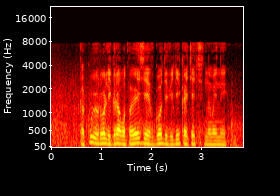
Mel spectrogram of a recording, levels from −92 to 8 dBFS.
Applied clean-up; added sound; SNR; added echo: none; Thunder; 18 dB; none.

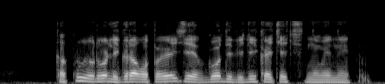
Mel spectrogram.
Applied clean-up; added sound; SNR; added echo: neural diffusion model UNIVERSE++.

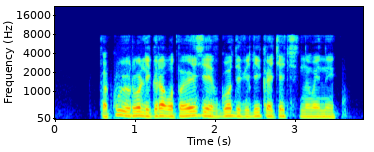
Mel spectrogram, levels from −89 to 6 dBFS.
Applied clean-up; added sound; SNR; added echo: neural mask model RNNoise.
